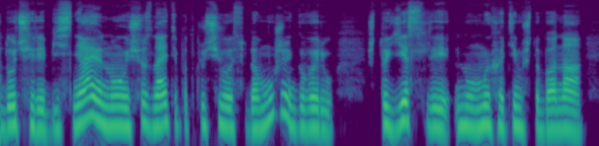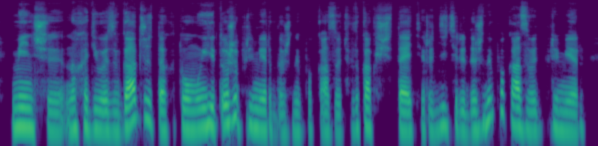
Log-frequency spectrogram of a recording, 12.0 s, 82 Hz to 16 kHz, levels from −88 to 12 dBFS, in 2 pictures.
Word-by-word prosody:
дочери 170 -1 +3
объясняю, 180 - +4
но 170 0 +3
ещё, 165 +4 +1
знаете, 170 +2 +3
подключила 170 -1 -1
сюда 155 +1 -2
мужа 240 - 0
и - - +2
говорю, 160 -3 0 0.3
что 180 - -3
если, 165 -3 +2
ну, 170 -1 0
мы 175 +2 +2
хотим, 165 0 -1
чтобы 150 0 -1
она 150 -3 +3 0.3
меньше 160 -4 0
находилась 150 -2 -3
в 140 - -6
гаджетах, 185 - +3
то 155 - 0
мы 155 +2 0
ей 170 - +1
тоже 180 +8 +1
пример 155 -3 -3
должны 130 +1 -10
показывать. 130 -1 -8
Вы 155 +2 -9
как 160 -1 0
считаете, 140 0 -1
родители 145 0 -7
должны 145 - -4
показывать 165 - -1
примеры? 145 -2 -5
160 Hz, 175 wpm, -24 LUFS, 145-170 Hz, 0.3 s, объясняю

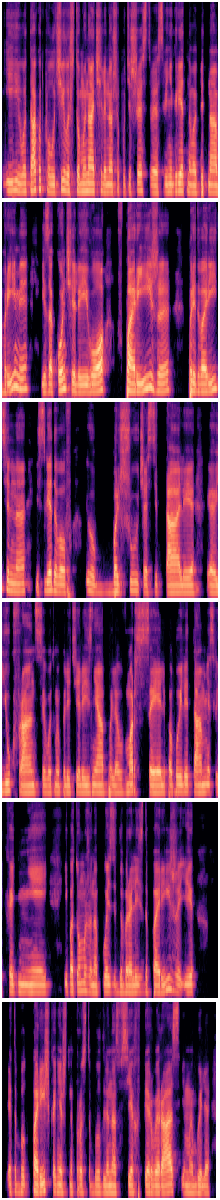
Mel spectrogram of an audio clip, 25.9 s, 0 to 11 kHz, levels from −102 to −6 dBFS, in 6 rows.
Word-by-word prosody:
И 145 0 -1
вот 130 0 -2
так 150 +3 +4
вот 170 0 -2
получилось, 130 +2 -1
что 135 0 -1
мы 135 0 +1
начали 135 -2 +3
наше 120 0 -1
путешествие 125 0 -2
с 115 - -5
винегретного 125 -1 0
пятна 120 0 0
в 125 - -5
Риме 175 +5 +2 0.2
и 125 - -2
закончили 150 -2 +3
его 130 +5 +5 0.2
в - - -16
Париже, 140 0 +5 0.3
предварительно 135 0 +2 0.2
исследовав, 125 - +1 0.3
э, 150 - -3
большую 125 +3 -3
часть 120 0 -5
Италии, 120 0 +2 0.2
э, 115 -2 +1
юг 135 +3 -2
Франции. 115 0 0
Вот 115 0 -5
мы 115 -2 -4
полетели 115 0 -3
из 115 +1 -2
Неаполя 115 -1 -1
в 115 0 -9
Марсель, 115 -2 +1
побыли 125 +2 -1
там 120 -1 0
несколько 125 +1 -4
дней, 120 -1 -2 0.2
и 130 - -6
потом 135 +2 -2
уже 130 -3 -5
на 115 -2 -2
поезде 120 0 -4
добрались 120 +1 -2
до 120 -1 -10
Парижа. 125 +5 -2
И 120 +1 -2 0.6
это 120 -1 -6
был 120 +1 -6
Париж, 130 +1 +4
конечно, 120 -2 -3
просто 120 0 -6
был 115 0 -5
для 115 0 -2
нас 115 -1 0
всех 120 +1 -4
в - - -12
1 115 -2 +1
раз, 125 +3 +3
и 125 - -9
мы 115 0 -3
были 110 -1 -3
125 Hz, 150 wpm, -23 LUFS, 115-130 Hz, 0.6 s, его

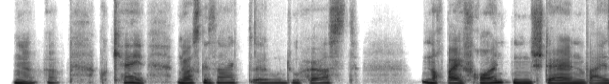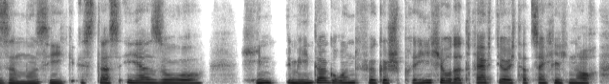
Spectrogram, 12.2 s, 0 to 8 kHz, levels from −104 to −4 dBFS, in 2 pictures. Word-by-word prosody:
Ja, 145 +1 +2
ja. 170 +1 -6 0.4
Okay, 180 -8 0 0.3
du 160 - +2
hast 155 +1 +2
gesagt, 175 0 -1
ähm, 155 +1 -3
du 155 -1 -4
hörst 145 +5 -4 0.6
noch 160 -10 +2
bei 145 -1 +4
Freunden 155 +1 +3
stellenweise 135 0 +1
Musik. 130 +1 -1
Ist 160 +1 -6
das 155 -3 +2
eher 170 -4 +1
so 150 -1 +1 0.4
hint 170 +2 0
im 160 -4 +2
Hintergrund 175 +2 +1
für 150 -4 -2
Gespräche 160 +8 0
oder 165 -4 +2
trefft 170 +3 0
ihr 160 - +3
euch 145 -2 +1
tatsächlich 155 0 -2
noch, 150 -1 +1
155 Hz, 145 wpm, -22 LUFS, 145-170 Hz, 0.6 s, bei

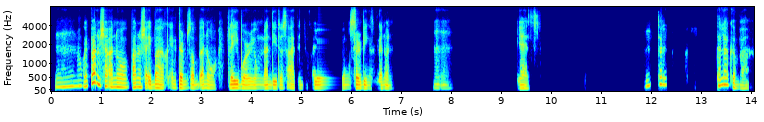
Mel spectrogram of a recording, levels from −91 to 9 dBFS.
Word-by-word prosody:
Hmm, 165 +3 -4
okey. 180 -2 -2
Pa'no 295 +3 +6
siya 185 -7 +4
ano? 155 -2 +1
Paano 150 0 +1
siya 145 -2 +3
i-back, 120 -1 +2
in 125 - -5
terms 125 0 +2
of 115 0 -1
ano, 115 -3 -1 0.2
flavor 125 -2 +4
'yung 115 0 -4
nandito 115 0 0
sa - - -2
atin 115 -1 -12 0.8
yung 115 0 -5
servings, 115 -3 +2
gan'on. 115 -2 -2 0.9
Mm. 115 -3 -11 1.3
Yes. 115 -1 -4 2.1
Hmm. 195 +2 -3 0.2
Tal 250 -2 0 1.0
talaga 225 - +1
ba? 110 -1 -8
125 Hz, 110 wpm, -22 LUFS, 115-155 Hz, 2.1 s, Pa'no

